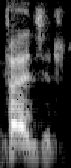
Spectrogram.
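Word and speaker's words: فجر: তো এটার উচ্চারণ কেমন হবে? আহ, খুস, এই যে এটা কি ফাজের হবে নাকি ফাজর হবে?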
